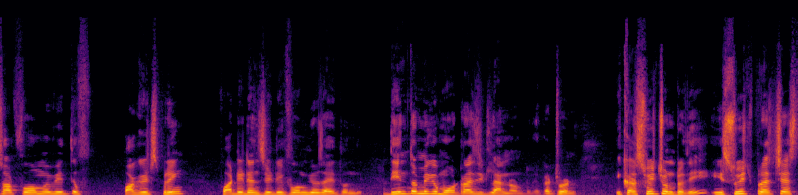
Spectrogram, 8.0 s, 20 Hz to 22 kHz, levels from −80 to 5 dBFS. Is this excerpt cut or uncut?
cut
